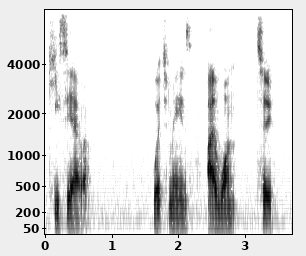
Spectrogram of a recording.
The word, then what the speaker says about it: quisiera: you do know so quisiera a key over Sierra Leone that's what I'm experimenting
